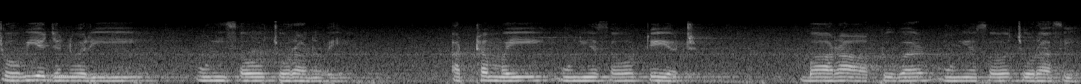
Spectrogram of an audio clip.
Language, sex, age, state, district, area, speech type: Sindhi, female, 60+, Rajasthan, Ajmer, urban, spontaneous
